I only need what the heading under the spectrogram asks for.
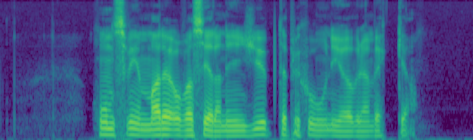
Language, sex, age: Swedish, male, 25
